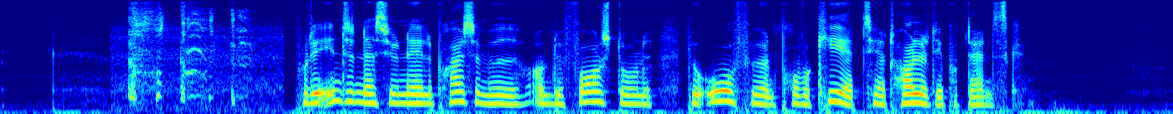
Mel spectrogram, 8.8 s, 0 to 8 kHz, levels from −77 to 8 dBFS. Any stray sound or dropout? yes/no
yes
